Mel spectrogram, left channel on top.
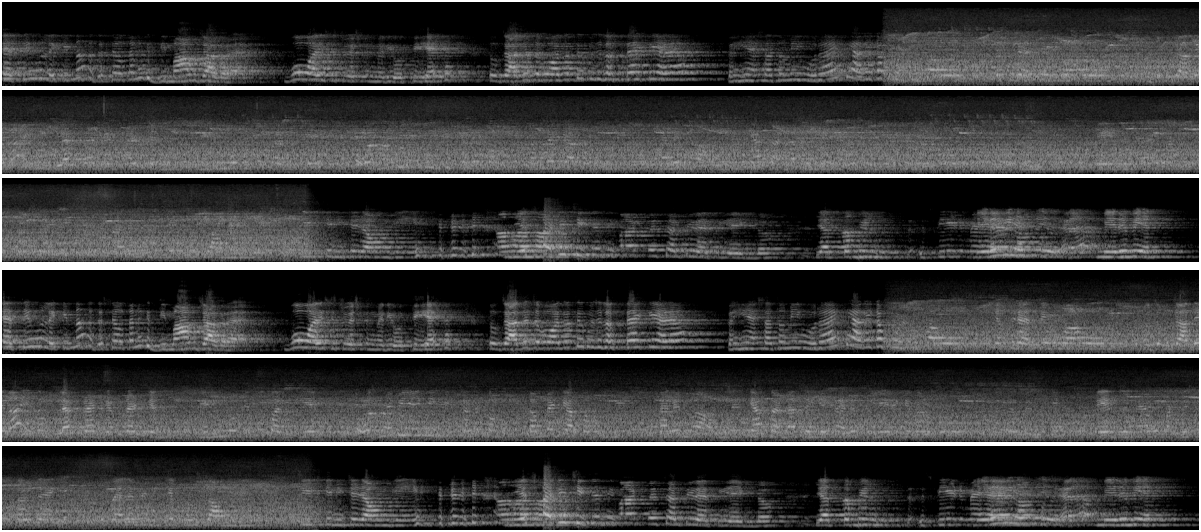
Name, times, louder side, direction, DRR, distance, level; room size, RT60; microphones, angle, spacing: voice 1, 0.0-2.5 2.8-6.9 7.3-9.6 9.9-11.1 11.4-15.2 15.5-18.2 18.5-24.6 24.9-26.5 26.9-32.7 33.1-34.8, right 3 dB, 35° right, 6 dB, 0.8 m, -31 dB
sound 1, 8.8-27.0, left 2 dB, 85° left, 2.2 m, -30 dB
voice 2, 15.6-16.0 28.9-29.4 32.3-32.9 33.6-35.4, left 2 dB, 20° left, 4 dB, 0.8 m, -29 dB
8.1 x 6.0 x 6.8 m, 1.3 s
head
